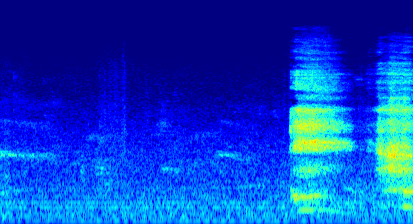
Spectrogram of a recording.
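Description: Almost silent for about three seconds, then two short, loud, breathy gasps from a person, about a second apart, near the end.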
